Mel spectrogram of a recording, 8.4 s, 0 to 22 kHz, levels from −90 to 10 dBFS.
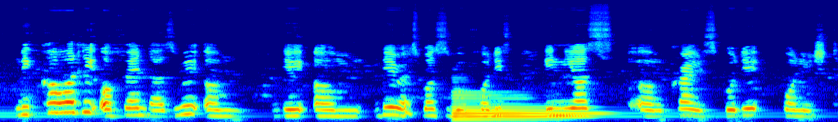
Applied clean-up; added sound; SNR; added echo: classical method log-MMSE.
